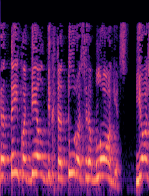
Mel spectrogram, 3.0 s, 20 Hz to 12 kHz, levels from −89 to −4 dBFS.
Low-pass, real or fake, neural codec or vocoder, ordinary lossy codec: 10.8 kHz; real; none; MP3, 32 kbps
